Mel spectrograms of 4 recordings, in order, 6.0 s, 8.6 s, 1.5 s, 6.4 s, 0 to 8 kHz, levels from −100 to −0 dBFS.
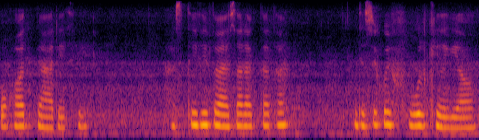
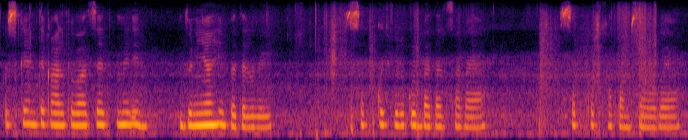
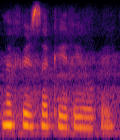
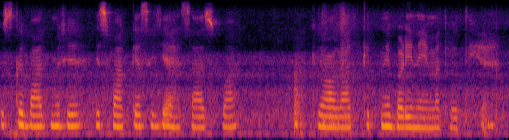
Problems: constant background noise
